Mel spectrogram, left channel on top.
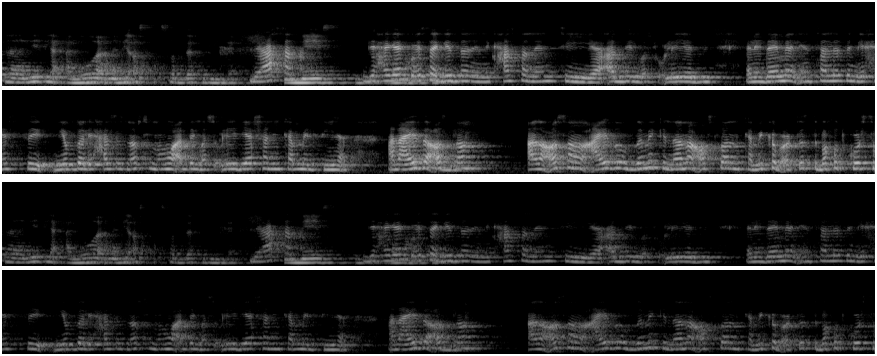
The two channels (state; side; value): quieter; right; 12.7 dB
